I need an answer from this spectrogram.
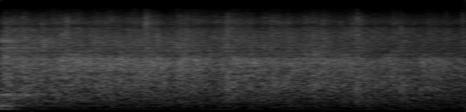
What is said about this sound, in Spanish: ¿Cuántos le aplauden a Dios? Dicen amén.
